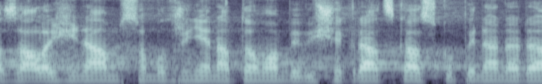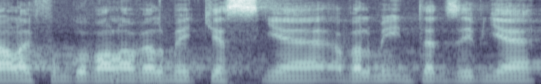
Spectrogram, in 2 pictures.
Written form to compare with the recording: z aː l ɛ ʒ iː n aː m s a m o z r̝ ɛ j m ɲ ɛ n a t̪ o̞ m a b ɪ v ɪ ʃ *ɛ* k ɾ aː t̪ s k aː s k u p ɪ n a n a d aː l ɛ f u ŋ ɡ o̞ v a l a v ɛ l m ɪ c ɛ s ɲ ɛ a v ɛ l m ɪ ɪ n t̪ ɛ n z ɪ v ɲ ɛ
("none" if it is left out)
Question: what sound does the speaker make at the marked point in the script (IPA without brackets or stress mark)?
ɛ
